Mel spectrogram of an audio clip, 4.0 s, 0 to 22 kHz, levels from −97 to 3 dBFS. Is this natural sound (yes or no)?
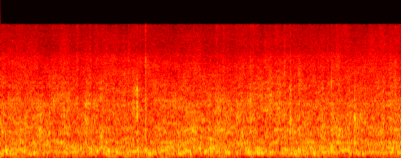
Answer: no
